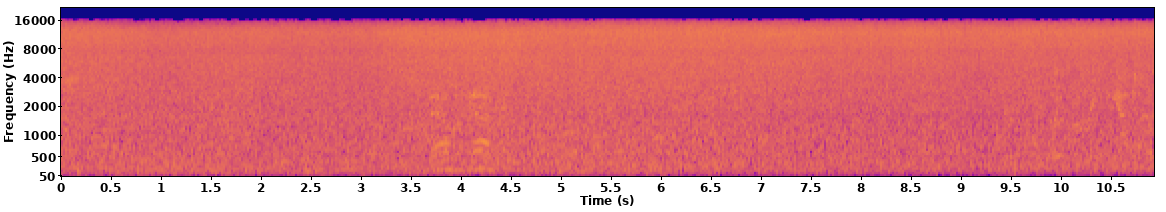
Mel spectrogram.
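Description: Ocean surf breaking against the rocks at the foot of a sea cliff: a steady, even wash of whitewater noise with no distinct waves standing out.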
